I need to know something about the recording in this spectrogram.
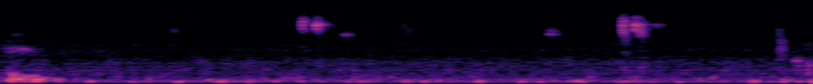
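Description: A few faint computer mouse clicks, one about a second and a half in and another about three seconds in, with a soft low knock at the very start.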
